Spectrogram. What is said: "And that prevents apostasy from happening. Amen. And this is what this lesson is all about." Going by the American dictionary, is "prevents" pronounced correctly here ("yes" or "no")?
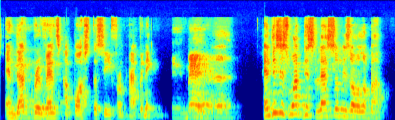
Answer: yes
